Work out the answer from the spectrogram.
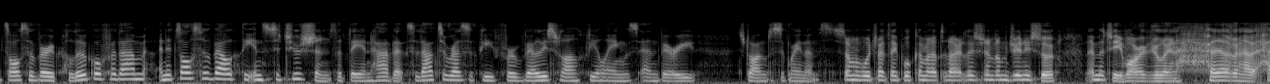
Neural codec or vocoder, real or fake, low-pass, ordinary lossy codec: autoencoder, 22.05 kHz, a latent of 192 numbers a frame, VITS, trained on many speakers; fake; 7.2 kHz; Opus, 64 kbps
